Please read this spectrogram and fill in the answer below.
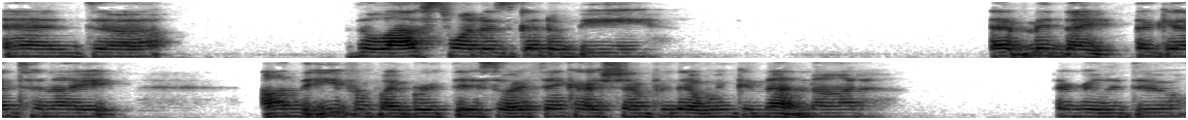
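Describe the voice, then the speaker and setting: A woman speaks at medium pitch and a moderate pace, somewhat breathy and with fairly even intonation, leaving long, frequent pauses. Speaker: online Torah class teacher. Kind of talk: online class talk. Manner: halting.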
